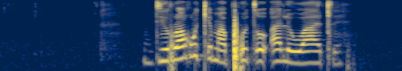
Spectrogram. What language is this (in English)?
Northern Sotho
